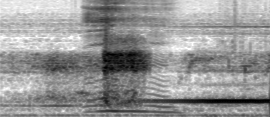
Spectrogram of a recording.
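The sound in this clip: Telephone tones mark a caller coming in on a radio show: a short burst of chirpy tones, then a steady held tone that grows louder to the end.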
